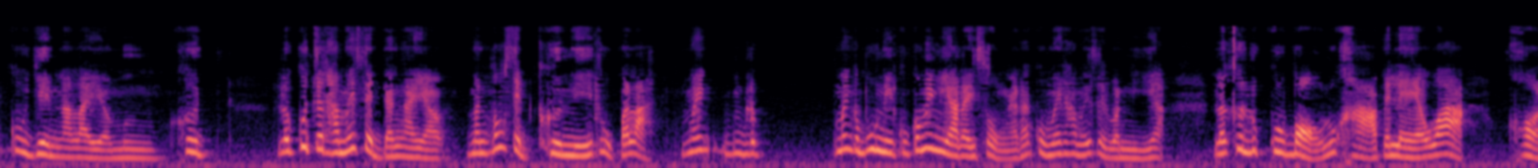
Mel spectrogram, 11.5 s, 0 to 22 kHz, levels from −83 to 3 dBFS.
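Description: Throughout the speech, the treble sounds rebuilt rather than recorded, with nothing above 12.3 kHz. S sounds turn gritty and lispy, pointing to likely HE-AAC compression near 16 kbps. Unlike a plain low-pass, the highs stay bright but metallic, copied upward from lower bands.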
